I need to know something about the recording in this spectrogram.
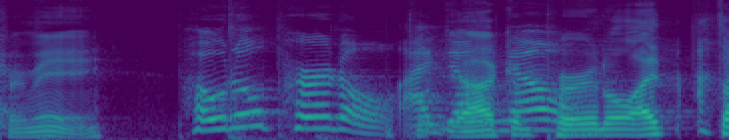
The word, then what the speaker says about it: Poeltl: Purtle. I don't Jakob know. Purtle. It's always been Purtle to me. I agree. I said Purtle, and somebody made fun of me.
